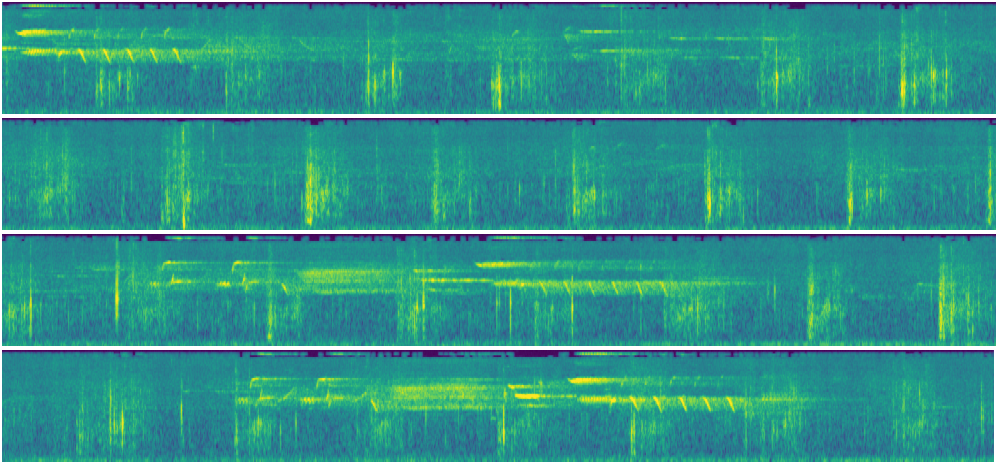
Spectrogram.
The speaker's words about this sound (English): Some song sparrow.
